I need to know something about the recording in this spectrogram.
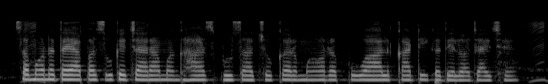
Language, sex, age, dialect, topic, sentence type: Maithili, female, 25-30, Angika, agriculture, statement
